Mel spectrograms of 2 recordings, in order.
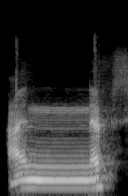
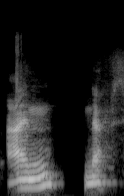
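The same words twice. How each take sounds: First: The two n sounds merge into one doubled n. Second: The two n sounds are pronounced separately. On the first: The speaker calls it right. "it will be joined if you're continuing" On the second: The speaker calls it wrong. "So you don't separate them ... So it's not"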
